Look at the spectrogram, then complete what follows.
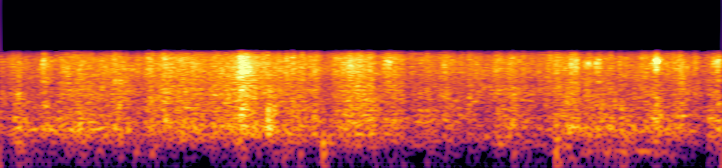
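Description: Five-week-old Border collie puppies at play: paws scrabbling and patting on the floor, with small puppy vocal sounds. Two brief louder sounds come, about two seconds in and near the end.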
